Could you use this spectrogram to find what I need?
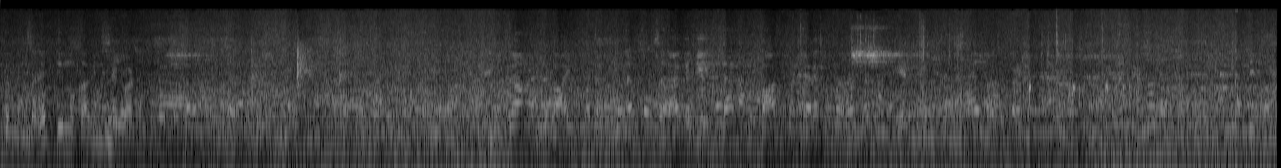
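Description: A crowd of women talk over each other loudly and excitedly close by.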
